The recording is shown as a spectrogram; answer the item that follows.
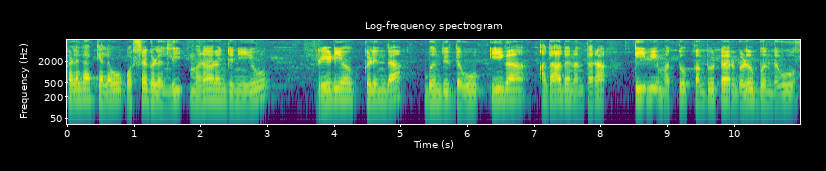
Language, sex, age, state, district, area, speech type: Kannada, male, 18-30, Karnataka, Davanagere, rural, spontaneous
